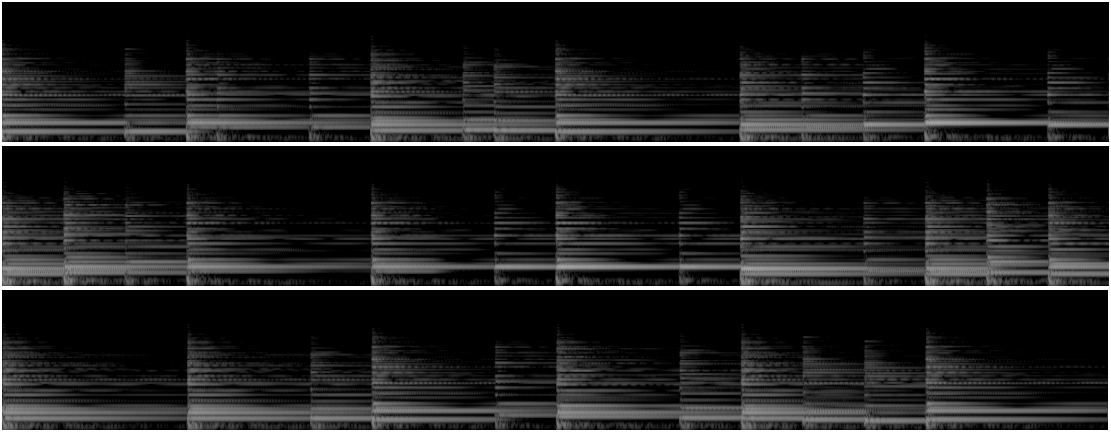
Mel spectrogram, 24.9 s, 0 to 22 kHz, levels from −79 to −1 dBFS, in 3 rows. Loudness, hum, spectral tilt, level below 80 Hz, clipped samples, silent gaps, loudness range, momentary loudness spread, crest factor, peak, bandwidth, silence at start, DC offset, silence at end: -40 LUFS; none; -5 dB/octave; -62 dBFS; under 0.1%; none; 4 LU; 10 LU; 16 dB; -22 dBFS; 9.8 kHz; 0 s; under 0.1%; 0 s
